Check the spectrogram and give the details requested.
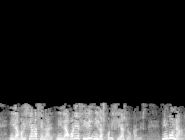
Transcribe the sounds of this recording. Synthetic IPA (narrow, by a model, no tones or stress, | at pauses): nilapo̞liθianaθjo̞nalnilaɣ̞waɾðjaθiβ̞ilnilo̞spo̞liθiazlo̞kale̞s | nĩŋɡuna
